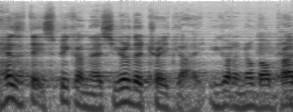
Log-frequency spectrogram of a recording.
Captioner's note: audience chuckling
